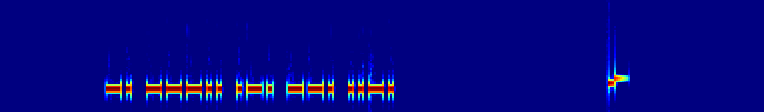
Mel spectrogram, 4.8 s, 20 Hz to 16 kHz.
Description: Morse code, heard as a keyed tone, about 38 wpm, 700 Hz. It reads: N8RGF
